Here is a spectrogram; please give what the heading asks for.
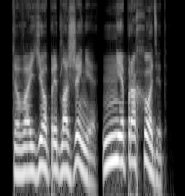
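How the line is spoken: Growl. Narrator (Russian): прорычал Годдард

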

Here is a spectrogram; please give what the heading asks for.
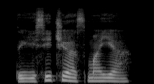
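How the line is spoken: Growling. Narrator (Russian): Снова с рычанием

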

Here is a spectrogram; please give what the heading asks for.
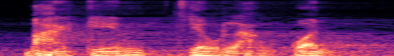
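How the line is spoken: Hoarse rasping voice. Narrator (Vietnamese): Quỷ thi này dùng giọng khàn khàn nói

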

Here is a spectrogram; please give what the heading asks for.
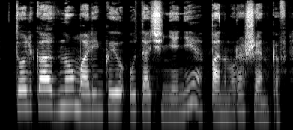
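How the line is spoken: Soft, sly, smiling. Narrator (Russian): мягко произнес, хитро улыбаясь

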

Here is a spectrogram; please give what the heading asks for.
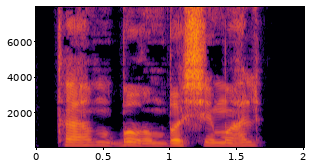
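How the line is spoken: Hoarse rustling girl's whisper. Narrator (Russian): прошелестела девочка севшим голосом

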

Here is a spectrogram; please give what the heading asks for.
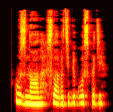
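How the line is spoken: Relieved exhale. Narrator (Russian): облегченно выдохнула Инна

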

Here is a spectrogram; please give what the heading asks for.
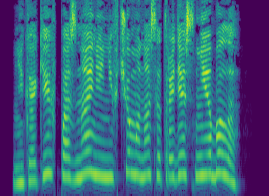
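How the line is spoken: Frightened female voice. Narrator (Russian): испуганно заверила Устинья

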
